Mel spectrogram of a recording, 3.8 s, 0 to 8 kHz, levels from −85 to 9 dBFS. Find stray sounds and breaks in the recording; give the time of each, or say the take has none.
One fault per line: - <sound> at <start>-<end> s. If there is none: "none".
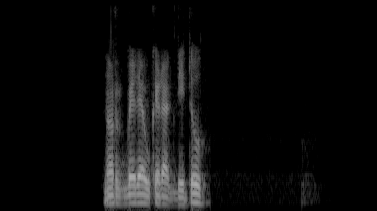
none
